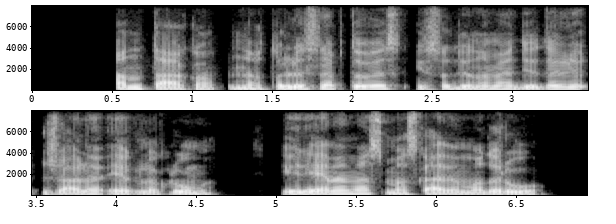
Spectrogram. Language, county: Lithuanian, Vilnius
